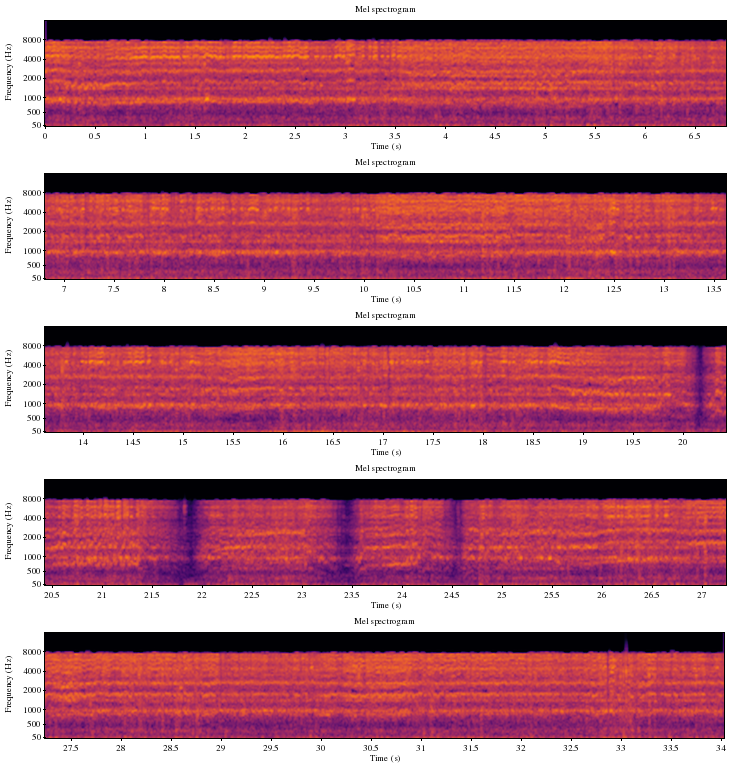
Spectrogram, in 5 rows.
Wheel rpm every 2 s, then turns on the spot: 230, 230, 210, 230, 230, 220, 230, 230, 230, 210, 130, 120, 140, 210, 230, 230, 240.
22-24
